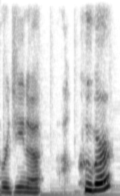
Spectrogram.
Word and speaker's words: Regina Huber: And today on the show, we have Regina Huber. Is that right? Did I say it right? That is right. That's perfect.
